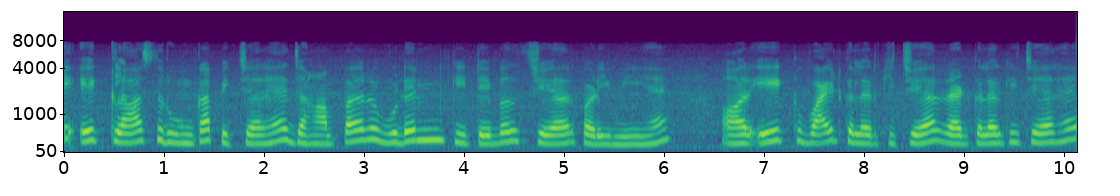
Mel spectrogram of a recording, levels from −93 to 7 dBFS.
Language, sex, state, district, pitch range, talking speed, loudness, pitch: Hindi, female, Bihar, Darbhanga, 185-235 Hz, 155 wpm, -17 LUFS, 205 Hz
